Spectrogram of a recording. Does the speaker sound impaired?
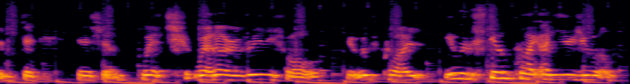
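Yes: cerebral palsy; cerebral palsy from brain damage at birth, physical only, affects walking and balance; speech impairment, affects speech and swallowing.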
